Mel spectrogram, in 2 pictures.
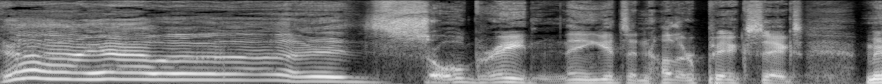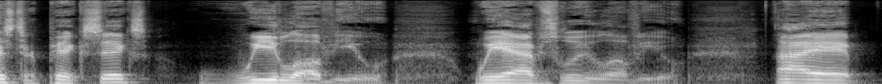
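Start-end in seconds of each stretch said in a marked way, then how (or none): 0.0-2.7 high, airy mock player voice; lightly voiced interview answer, drawn out at the end; imitating a player. Fan mimicking the player's happy London interview, high and drawn out. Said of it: "he's like".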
